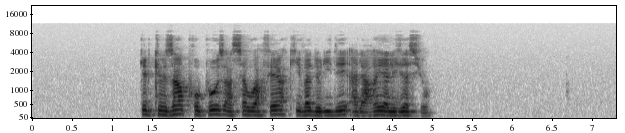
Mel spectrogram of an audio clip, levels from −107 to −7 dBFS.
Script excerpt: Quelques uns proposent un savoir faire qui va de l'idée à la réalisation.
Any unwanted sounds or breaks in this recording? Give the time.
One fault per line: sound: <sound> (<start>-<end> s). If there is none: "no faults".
no faults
